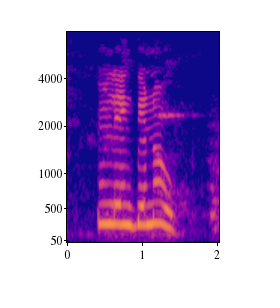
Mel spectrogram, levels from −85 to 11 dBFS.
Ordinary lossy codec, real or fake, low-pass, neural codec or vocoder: MP3, 64 kbps; real; 7.2 kHz; none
